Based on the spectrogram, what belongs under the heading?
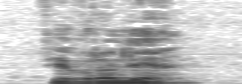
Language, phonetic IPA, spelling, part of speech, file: Russian, [fʲɪvrɐˈlʲe], феврале, noun, LL-Q7737 (rus)-феврале.wav
- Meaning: prepositional singular of февра́ль (fevrálʹ)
